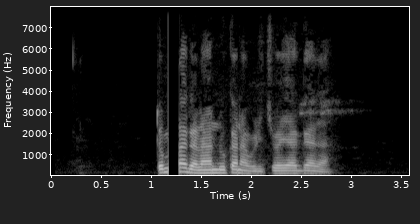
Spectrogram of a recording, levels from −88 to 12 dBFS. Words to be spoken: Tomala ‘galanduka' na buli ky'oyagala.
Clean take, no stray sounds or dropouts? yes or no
no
